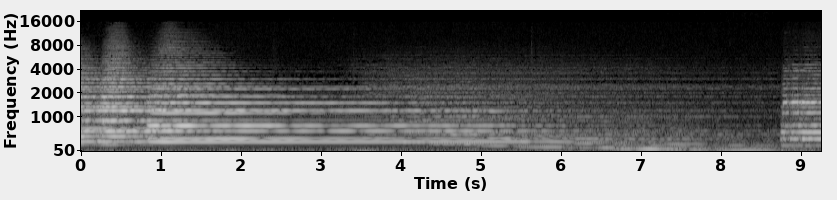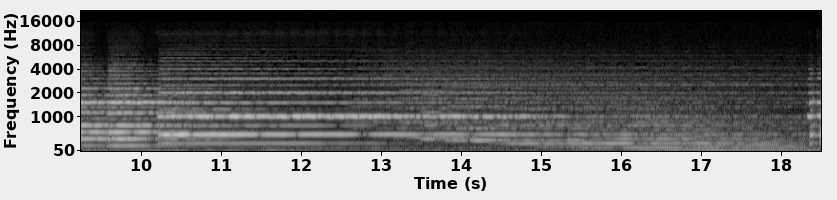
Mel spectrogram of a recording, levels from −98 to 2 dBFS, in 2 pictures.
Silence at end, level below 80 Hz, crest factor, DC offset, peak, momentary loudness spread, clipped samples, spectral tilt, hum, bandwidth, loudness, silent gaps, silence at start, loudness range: 0 s; -58 dBFS; 20 dB; under 0.1%; -10 dBFS; 22 LU; under 0.1%; -5 dB/octave; none; 14.5 kHz; -29 LUFS; none; 0 s; 16 LU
